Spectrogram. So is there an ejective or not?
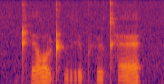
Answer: no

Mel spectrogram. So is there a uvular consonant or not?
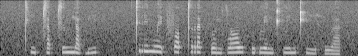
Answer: no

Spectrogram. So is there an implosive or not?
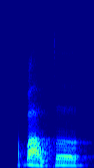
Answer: yes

